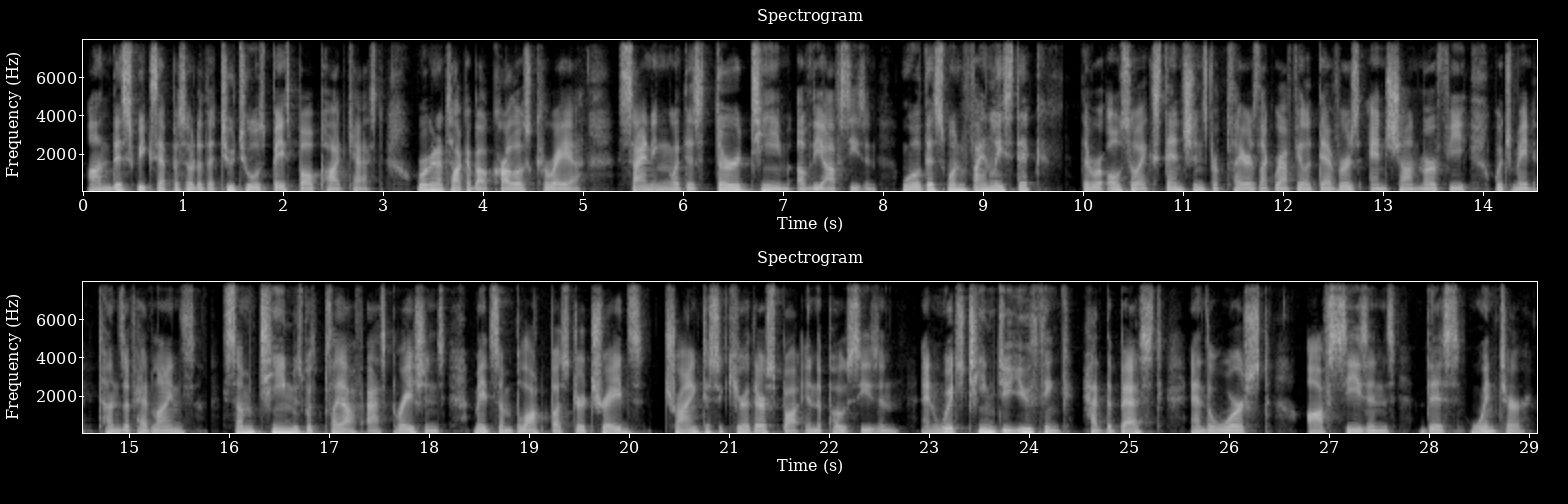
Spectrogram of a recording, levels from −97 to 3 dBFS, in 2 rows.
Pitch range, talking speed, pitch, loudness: 115-135 Hz, 165 wpm, 120 Hz, -30 LUFS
